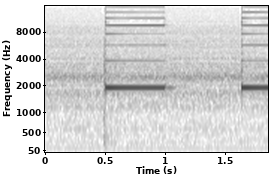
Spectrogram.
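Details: Power Probe 3 fine tip on a fuse in the fuse box: two steady high beeps about half a second each, one second apart, signalling power at the test point, with power on both sides showing the fuse is good.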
